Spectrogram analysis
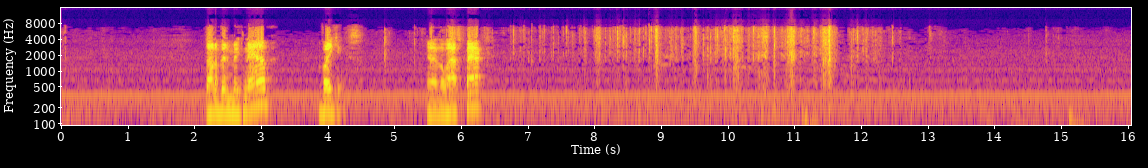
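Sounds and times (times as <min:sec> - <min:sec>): steady hum: 0:00.0 - 0:16.0
wrapper tearing and crinkling: 0:06.4 - 0:12.7.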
